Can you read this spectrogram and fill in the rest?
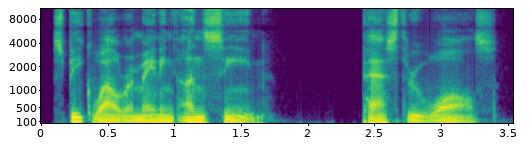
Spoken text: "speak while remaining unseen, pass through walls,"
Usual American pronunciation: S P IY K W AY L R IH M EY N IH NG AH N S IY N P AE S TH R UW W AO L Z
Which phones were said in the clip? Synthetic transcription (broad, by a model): S P IY K W AY L R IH M EY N IH NG AH N S IY N P AE S TH R UW W AO L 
